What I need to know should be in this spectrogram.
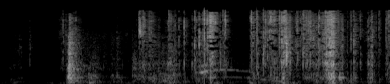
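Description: A foil pack crinkles in someone's hands.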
